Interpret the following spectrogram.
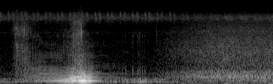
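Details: Summer chafer (Amphimallon solstitialis) flying through countryside in central France between 22:00 and 22:15 on 30 June 2012; a low, harmonic buzz swells to a peak and fades within about a second as it passes, over a faint steady hiss.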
